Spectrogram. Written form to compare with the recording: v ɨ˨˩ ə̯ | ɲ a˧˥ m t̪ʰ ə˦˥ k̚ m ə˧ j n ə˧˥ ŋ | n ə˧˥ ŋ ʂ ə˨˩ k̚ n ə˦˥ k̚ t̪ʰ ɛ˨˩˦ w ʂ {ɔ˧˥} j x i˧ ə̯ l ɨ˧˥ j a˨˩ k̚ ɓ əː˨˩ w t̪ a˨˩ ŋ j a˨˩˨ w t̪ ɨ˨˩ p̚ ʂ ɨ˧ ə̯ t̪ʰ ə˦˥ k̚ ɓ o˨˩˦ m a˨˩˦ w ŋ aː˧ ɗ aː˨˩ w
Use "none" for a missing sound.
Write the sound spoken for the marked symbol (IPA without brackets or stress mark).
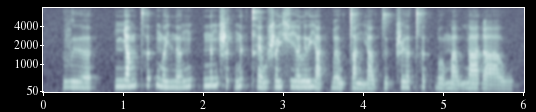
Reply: ə˧˥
